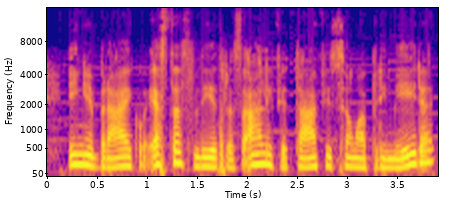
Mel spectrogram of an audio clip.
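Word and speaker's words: את: Esse Aleph Taf você pode ler Et.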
